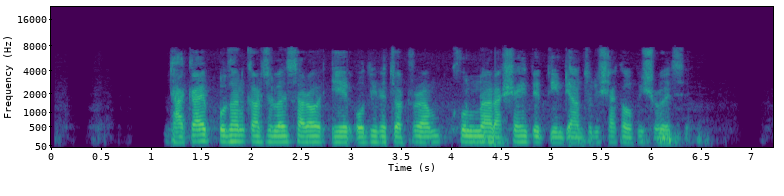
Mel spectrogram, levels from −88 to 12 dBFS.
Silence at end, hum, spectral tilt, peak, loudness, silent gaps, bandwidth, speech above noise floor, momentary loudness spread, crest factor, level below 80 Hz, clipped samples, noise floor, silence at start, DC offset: 0.75 s; none; -6 dB/octave; -2 dBFS; -19 LUFS; none; 8 kHz; 55 dB; 7 LU; 18 dB; -54 dBFS; under 0.1%; -74 dBFS; 1.2 s; under 0.1%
